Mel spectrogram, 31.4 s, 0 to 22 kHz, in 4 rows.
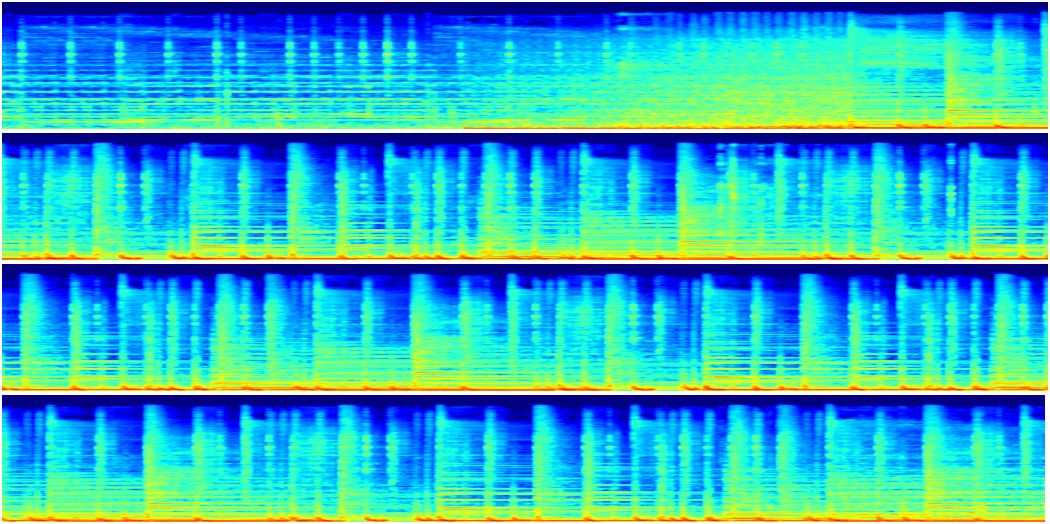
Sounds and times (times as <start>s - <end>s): Music: 0.0s - 31.3s.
